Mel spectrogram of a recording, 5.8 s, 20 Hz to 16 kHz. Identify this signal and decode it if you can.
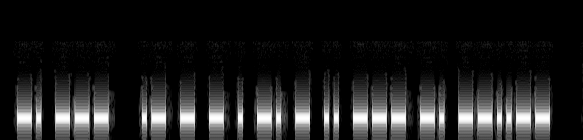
Morse code, heard as a keyed tone, about 25 wpm, 600 Hz. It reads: NO ATTENTION,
